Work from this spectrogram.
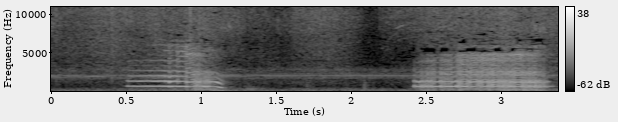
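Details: Two whining cries from a pet otter, Sakura, female, as she goes into a nap in a home shared with a cat: a clear, falling squeal, then a longer, rougher, steadier wail after a short pause.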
